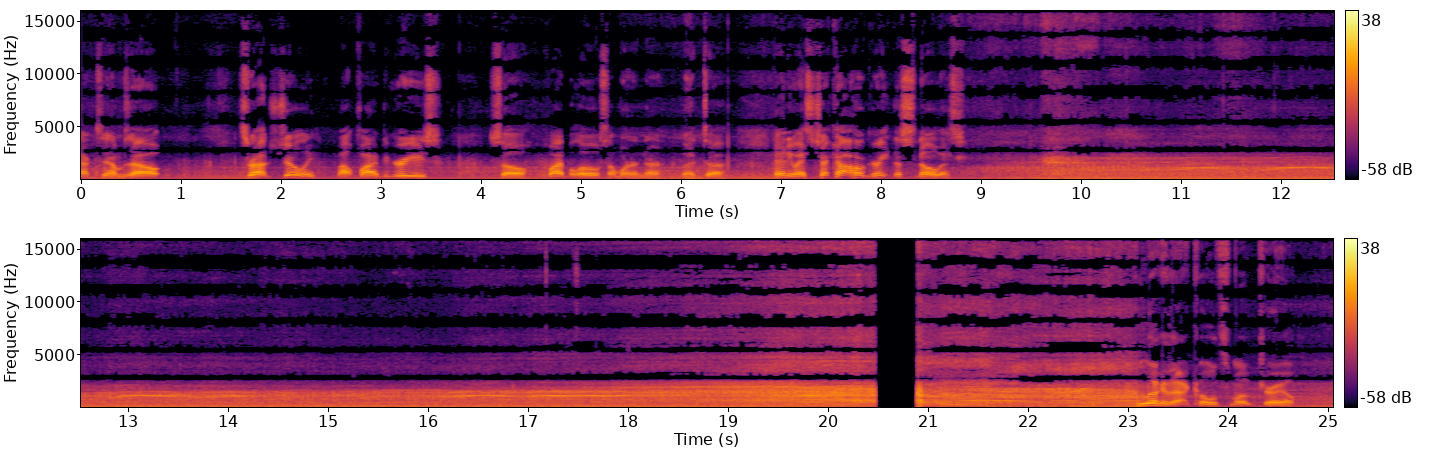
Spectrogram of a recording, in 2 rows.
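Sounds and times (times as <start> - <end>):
snowmobile engine whining: 0.0 - 25.0.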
